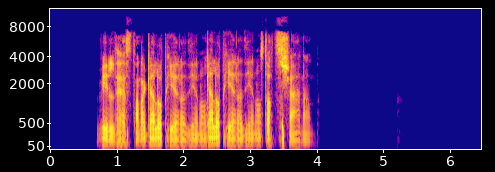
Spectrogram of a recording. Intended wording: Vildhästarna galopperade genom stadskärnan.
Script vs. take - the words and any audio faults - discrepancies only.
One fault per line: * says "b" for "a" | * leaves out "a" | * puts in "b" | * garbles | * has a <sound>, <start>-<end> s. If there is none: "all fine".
* puts in "galopperade genom"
